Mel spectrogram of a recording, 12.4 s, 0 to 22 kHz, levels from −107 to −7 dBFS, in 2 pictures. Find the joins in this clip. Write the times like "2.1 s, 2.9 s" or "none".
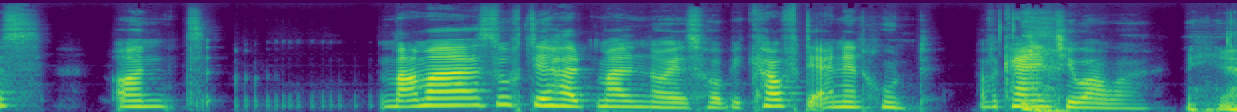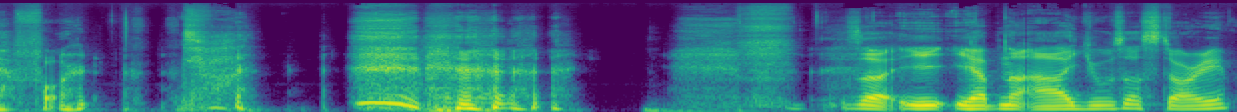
none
